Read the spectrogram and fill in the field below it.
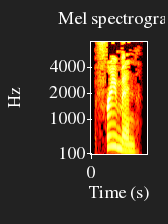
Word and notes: freemen: British English

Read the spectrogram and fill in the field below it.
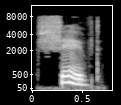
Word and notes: shaved: British English

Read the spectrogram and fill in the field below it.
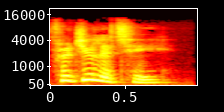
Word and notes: fragility: British English

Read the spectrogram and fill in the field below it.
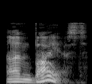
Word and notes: unbiassed: British English

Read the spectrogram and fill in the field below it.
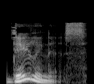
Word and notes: dailiness: British English

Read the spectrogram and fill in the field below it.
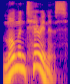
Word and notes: momentariness: British English

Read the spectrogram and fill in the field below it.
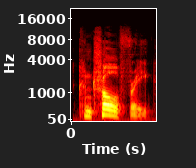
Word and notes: control freak: British English

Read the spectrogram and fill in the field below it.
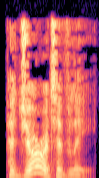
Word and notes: pejoratively: British English

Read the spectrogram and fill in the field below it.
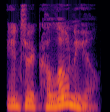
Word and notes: intercolonial: British English

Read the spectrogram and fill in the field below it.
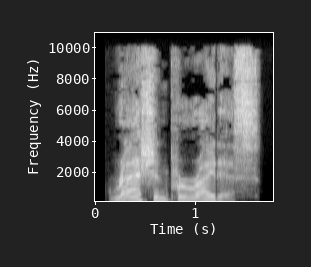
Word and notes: rash and pruritus: American English

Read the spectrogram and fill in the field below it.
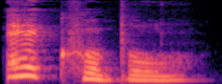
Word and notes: equable: British English

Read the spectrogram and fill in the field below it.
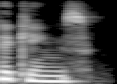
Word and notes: pickings: American English

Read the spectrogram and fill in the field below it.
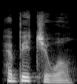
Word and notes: habitual: American English

